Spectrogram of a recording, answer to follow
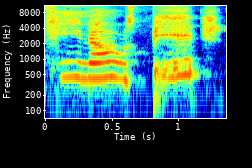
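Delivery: squeaky, very high taunting jab; very high mock sneer. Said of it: "Amber's like".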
